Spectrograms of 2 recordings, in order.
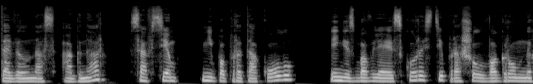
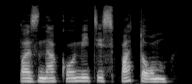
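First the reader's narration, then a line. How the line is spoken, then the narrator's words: Menacing. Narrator (Russian): грозно сообщил он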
